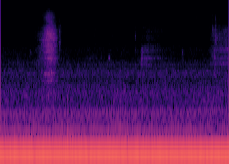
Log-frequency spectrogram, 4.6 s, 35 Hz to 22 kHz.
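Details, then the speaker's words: 2005 Mazda Tribute 3.0L V6 that ran rough with misfire codes, after a remanufactured PCM, new ignition coils and new spark plugs were fitted. It holds a low, steady, even idle with no misses or knocks, firing on all cylinders: normal idle. "And there we go. Nice and smooth. Hitting on all cylinders."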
